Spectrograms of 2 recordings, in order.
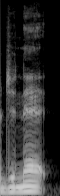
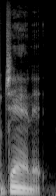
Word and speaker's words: Janet: And it looks like we got Janelle, B Ward, Janet, or Jeanette. No, Janet. I'm tripping. I have an auntie named Jeanette, but it's not spelled like that. That's spelled like Janet.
